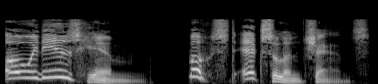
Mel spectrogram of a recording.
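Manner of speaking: high, slow, delighted cry. Acted. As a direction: burst out in delight. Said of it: "a delighted voice cried out".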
